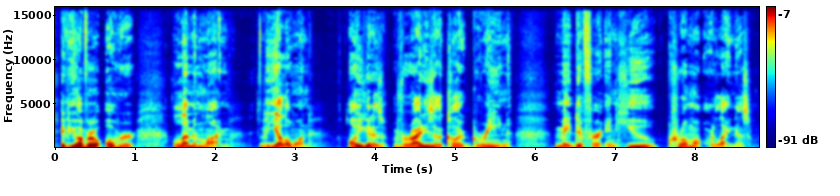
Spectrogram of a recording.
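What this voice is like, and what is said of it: Hoarse, strained voice. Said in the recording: “I'm like losing my voice”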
